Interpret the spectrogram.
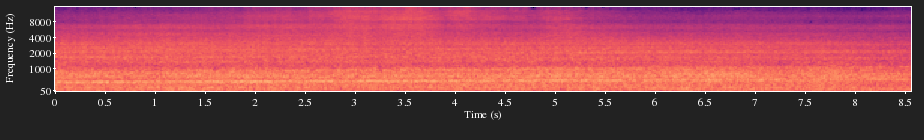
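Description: E7 series Shinkansen electric train pulling out of the platform and running past at close range: steady wheel-on-rail rumble and rushing noise with a steady electric motor whine that rises slightly in pitch at first. The sound only begins to ease near the end as the last car clears.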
